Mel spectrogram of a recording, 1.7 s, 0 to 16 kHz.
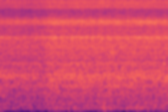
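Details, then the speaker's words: Toyota Kijang 5K petrol engine first start after repair for coolant mixing into oil (valve cover, distributor refitted): slightly uneven lumpy idle under steady hiss, slightly limping; valve adjustment planned as possible fix — rough idle. "Tapi agak sudah apa sedikit pincang kemungkinan nanti kita lakukan untuk penyetelan klep"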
